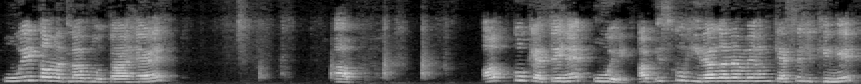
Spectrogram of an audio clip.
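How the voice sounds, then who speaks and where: A woman walks through a writing lesson stroke by stroke, counting each one aloud and repeating each step patiently. Her voice sits high and unhurried. The recording is dull and echoey, like a small home room. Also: steady tone. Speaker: Japanese teacher.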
